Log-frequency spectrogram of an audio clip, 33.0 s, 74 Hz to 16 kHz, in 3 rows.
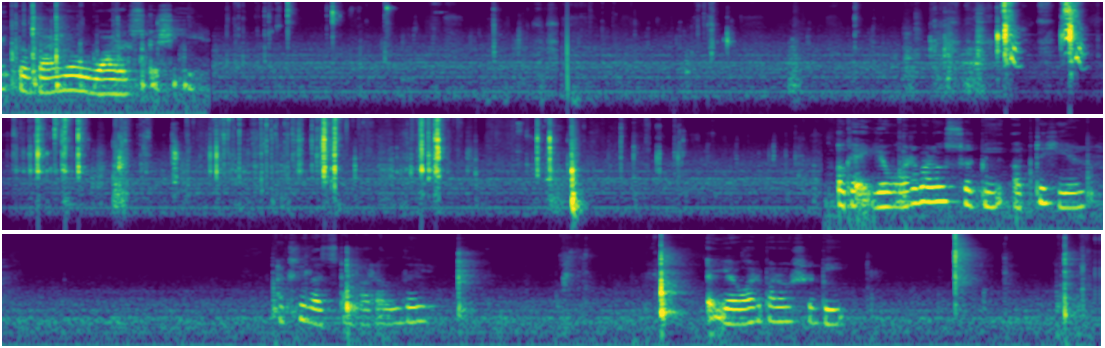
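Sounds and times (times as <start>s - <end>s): plastic bottle crinkling: 10.0s - 18.0s.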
